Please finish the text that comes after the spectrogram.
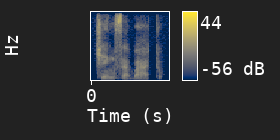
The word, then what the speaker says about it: jumapili: but that one is according to How there are pronunciation from different people like let me say people from Ugenya say jumapili but those people from around Homabay and Migori will call it Cheng Sabato Cheng Sabato like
